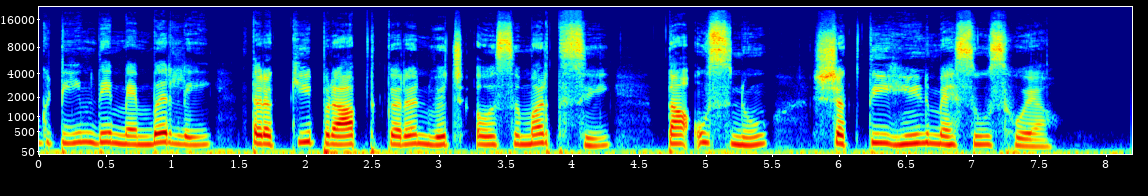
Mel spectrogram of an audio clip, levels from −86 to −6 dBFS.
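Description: From 1.64 s, after "ਟੀਮ ਦੇ ਮੈਂਬਰ ਲਈ", the rest is a section at the wrong speed. It plays at 0.893x, about two semitones lower, likely resampled to a mismatched clock.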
